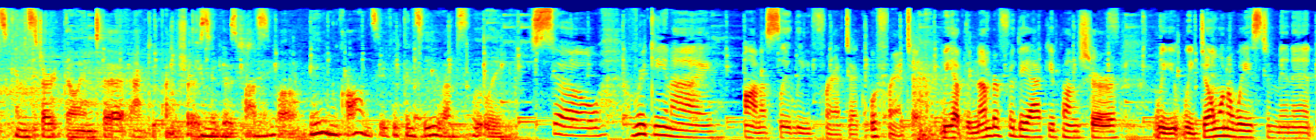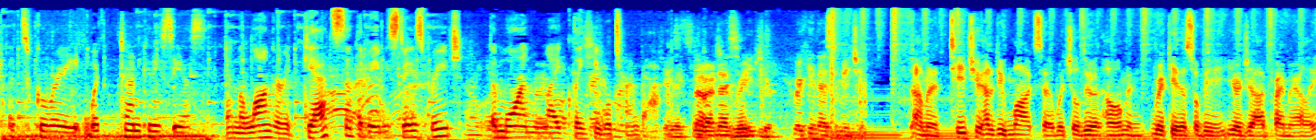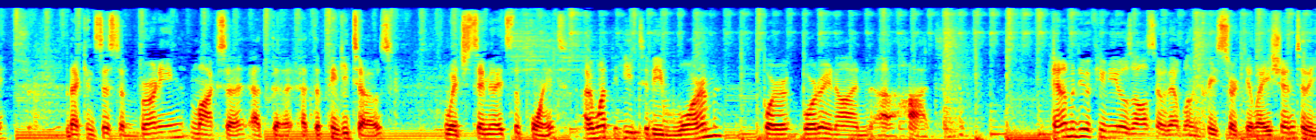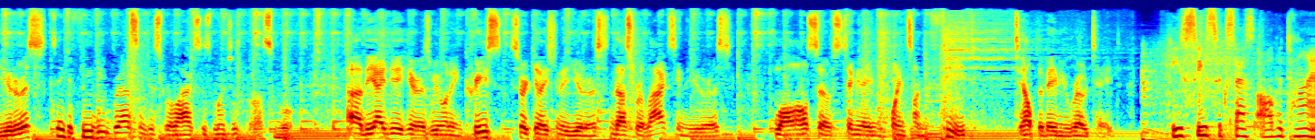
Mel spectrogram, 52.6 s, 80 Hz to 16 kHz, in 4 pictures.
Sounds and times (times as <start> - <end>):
Music: 0.0 - 52.6.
